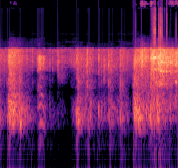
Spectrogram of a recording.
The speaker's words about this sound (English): Stand back so I can crash down this door.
